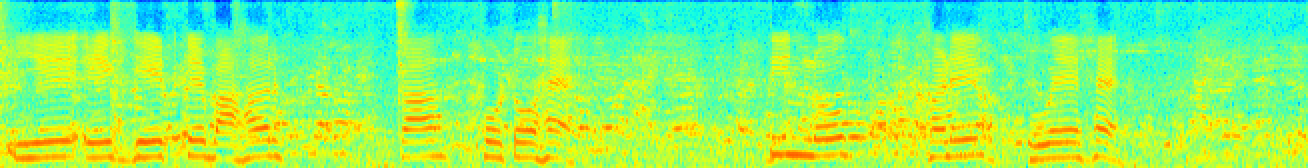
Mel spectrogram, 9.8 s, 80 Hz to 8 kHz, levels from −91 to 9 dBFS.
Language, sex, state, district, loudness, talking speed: Hindi, female, Maharashtra, Mumbai Suburban, -16 LUFS, 80 wpm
